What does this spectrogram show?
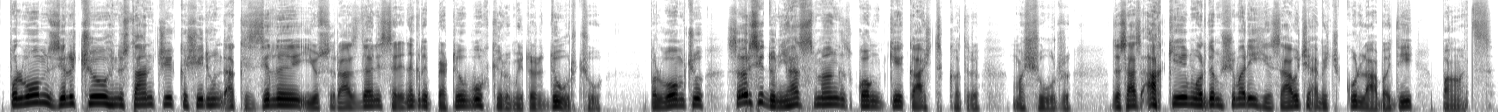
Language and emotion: Kashmiri, neutral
